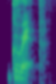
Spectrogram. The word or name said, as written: grip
